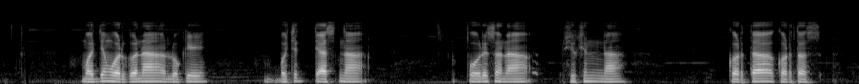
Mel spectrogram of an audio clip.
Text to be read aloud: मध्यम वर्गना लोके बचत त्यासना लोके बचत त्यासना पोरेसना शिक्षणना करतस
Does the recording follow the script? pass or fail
fail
